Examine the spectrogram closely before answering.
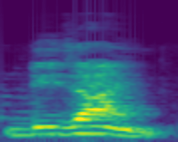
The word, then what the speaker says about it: design: एन के पहले आया हुआ जी प्रायः साइलेंट होता है।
